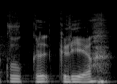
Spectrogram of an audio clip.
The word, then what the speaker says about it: 구글: 아, 왜냐하면 제가 발음이 좀 안 좋은 것 같아가지고 구글 뭐라고 해야 돼요? 구리 L이니까 구글이에요.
